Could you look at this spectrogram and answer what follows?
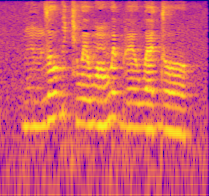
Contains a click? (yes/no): no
